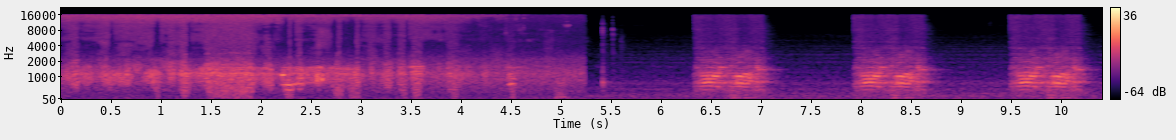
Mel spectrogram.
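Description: Cockpit voice recorder playback of crew speech under heavy hiss. From about five seconds in, the same short spoken snippet repeats on a loop about every second and a half, in thin, narrow-band sound. The snippet is a checklist reply that the analyst hears as "off".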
